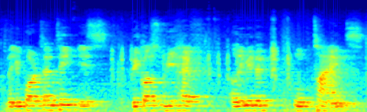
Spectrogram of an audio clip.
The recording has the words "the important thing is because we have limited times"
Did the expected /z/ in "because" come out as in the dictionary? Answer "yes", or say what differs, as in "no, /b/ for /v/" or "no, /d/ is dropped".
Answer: no, /s/ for /z/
